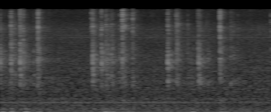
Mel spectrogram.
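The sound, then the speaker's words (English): Computer keyboard keys clatter as someone types a search query, many light, quick keystrokes grouped into a few rapid bursts with brief pauses between them, fairly quiet and with no talking. “Let me type in does Ray Rice have kids? Hold on.”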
